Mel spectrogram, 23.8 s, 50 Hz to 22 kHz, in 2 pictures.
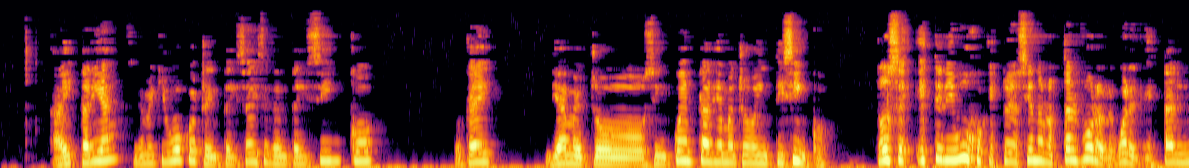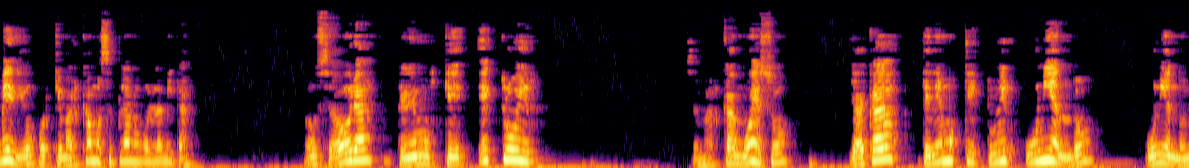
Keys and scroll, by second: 17.6 e.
